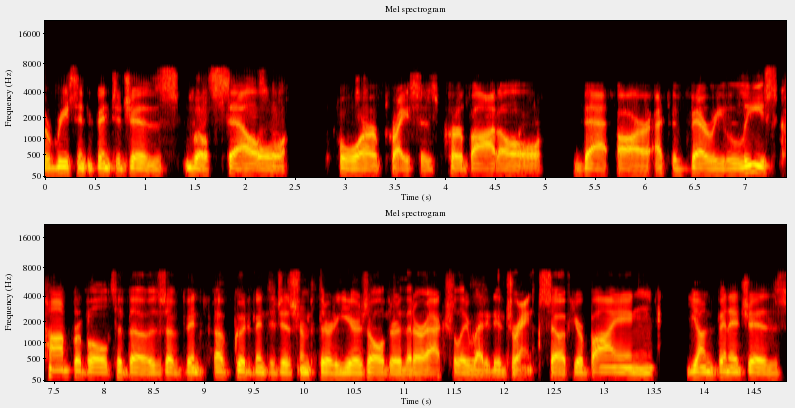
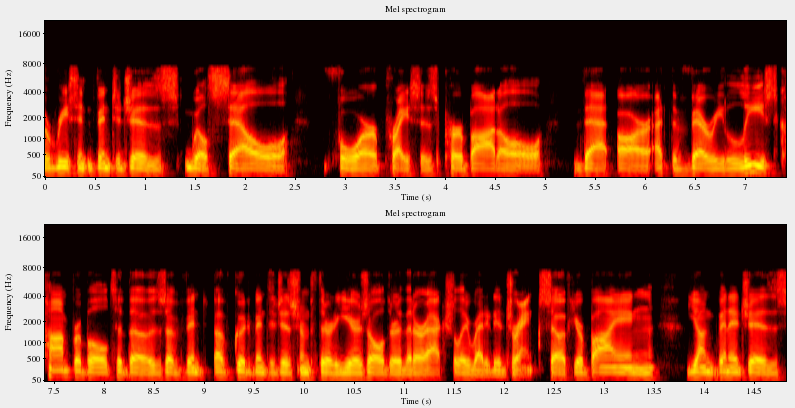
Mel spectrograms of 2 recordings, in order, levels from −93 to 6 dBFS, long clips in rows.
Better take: second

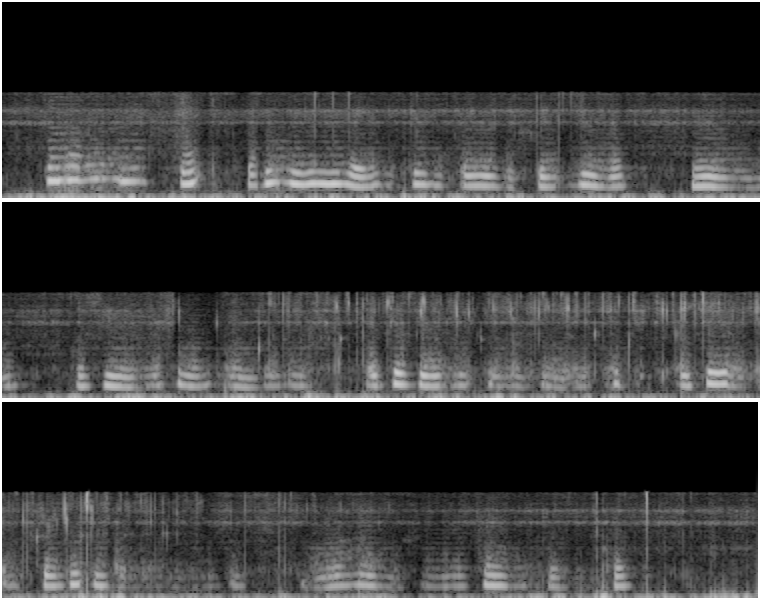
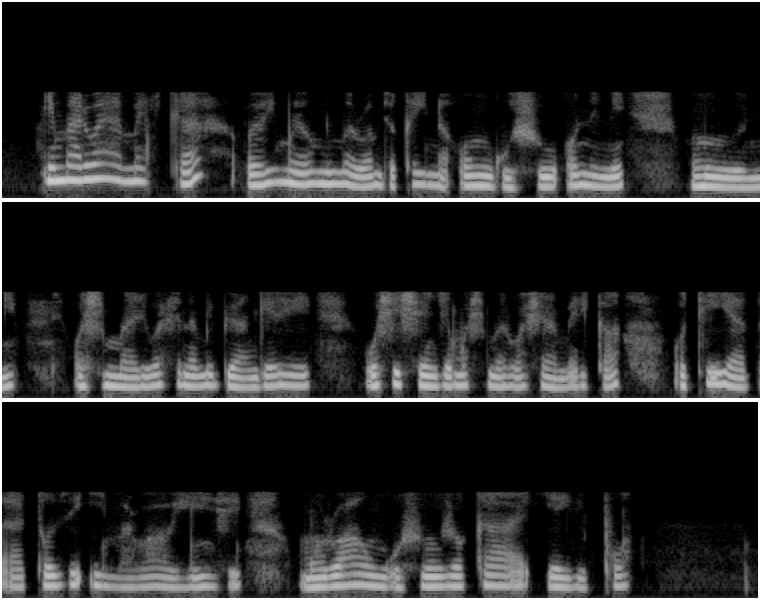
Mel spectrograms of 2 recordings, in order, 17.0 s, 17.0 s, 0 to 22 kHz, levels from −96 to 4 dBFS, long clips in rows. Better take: second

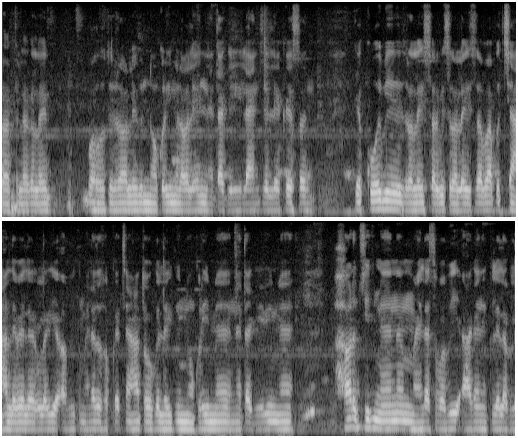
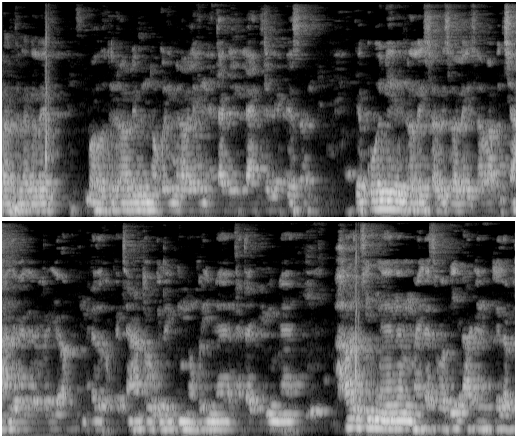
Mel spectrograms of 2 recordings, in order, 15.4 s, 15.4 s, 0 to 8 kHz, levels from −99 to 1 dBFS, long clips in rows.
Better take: first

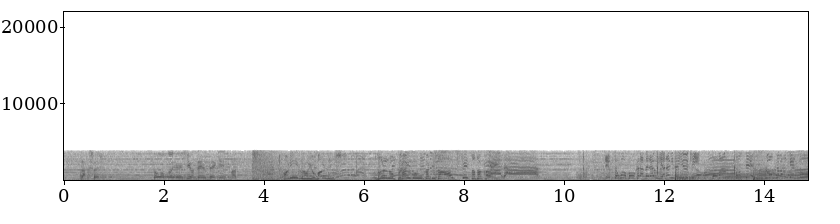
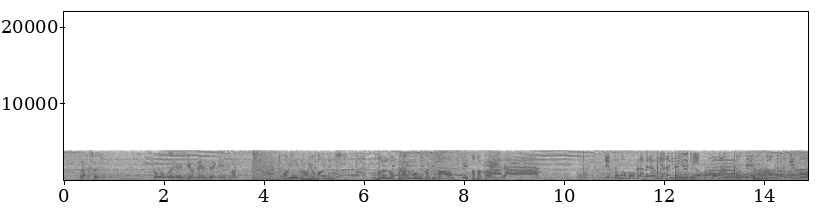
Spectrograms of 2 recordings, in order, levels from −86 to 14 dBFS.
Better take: first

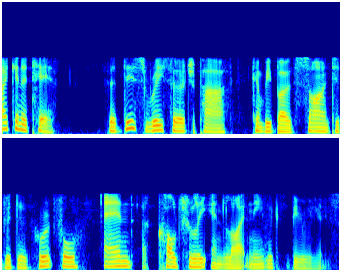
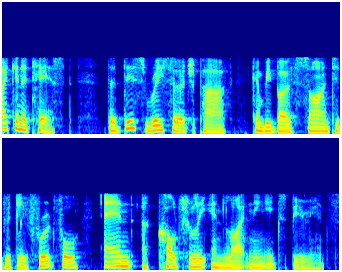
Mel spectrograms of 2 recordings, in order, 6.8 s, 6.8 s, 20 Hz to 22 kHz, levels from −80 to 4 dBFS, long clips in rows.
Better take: second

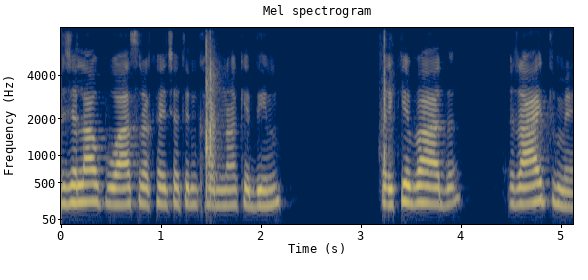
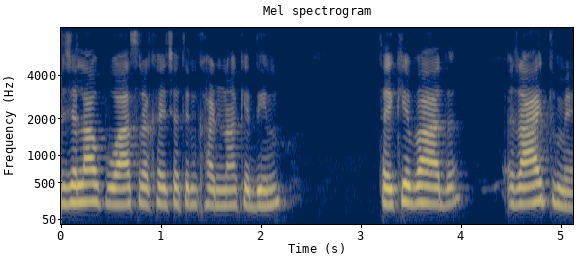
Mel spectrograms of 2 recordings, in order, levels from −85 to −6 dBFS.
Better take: second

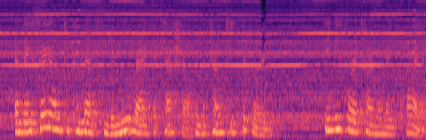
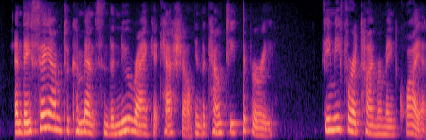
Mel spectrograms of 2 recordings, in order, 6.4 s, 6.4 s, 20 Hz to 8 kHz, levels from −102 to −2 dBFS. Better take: second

